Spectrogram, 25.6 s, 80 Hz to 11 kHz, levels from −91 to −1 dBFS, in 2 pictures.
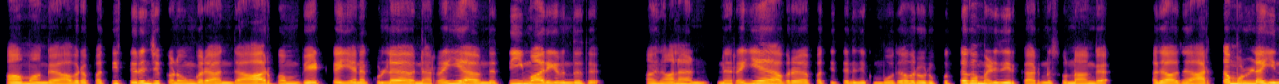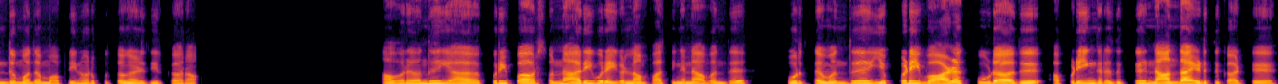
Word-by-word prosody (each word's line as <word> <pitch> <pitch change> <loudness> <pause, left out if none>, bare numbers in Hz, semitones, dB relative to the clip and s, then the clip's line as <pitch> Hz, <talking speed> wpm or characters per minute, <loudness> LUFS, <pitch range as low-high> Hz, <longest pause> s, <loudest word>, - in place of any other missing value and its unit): ஆமாங்க. 180 -1 +2 0.2
அவர 165 +2 0
பத்தி 165 +10 -5
தெரிஞ்சுக்கனுங்கற 205 -3 0
அந்த 155 0 -2 0.2
ஆர்வம், 200 -1 0
வேட்கை 195 +3 0
எனக்குள்ள 170 +4 -2 0.3
நெறைய 210 - -2 0.2
அந்த 150 -2 -1
தீ 230 - -1
மாரி 205 +1 +3
இருந்தது. 165 -4 -1 0.6
அதனால, 155 +6 -1 0.5
நெறைய 205 - -2 0.2
அவர 175 0 -1 0.2
பத்தி 165 +2 -8
தெரிஞ்சுக்கும்போது, 165 -1 -3
அவர் 235 -7 0
ஒரு 155 - -2
புத்தகம் 270 +4 +1
எழுதியிருக்காருன்னு 170 -1 -1
சொன்னாங்க. 145 -2 -1 0.6
அதாவது 170 +5 +1 0.2
"அர்த்தமுள்ள 225 +1 +1 0.2
இந்து 180 +2 +1
மதம்" 160 -1 0
அப்டின்னு 180 +10 -4
ஒரு 170 - -4
புத்தகம் 160 +2 0
எழுதியிருக்காறாம். 140 -1 -5 1.9
அவர 195 +2 0
வந்து 235 +6 +2
யா 185 - +1 0.3
குறிப்பா 255 +2 -1
அவரு 225 -8 0
சொன்ன 200 +2 0
அறிவுரைகள்லாம் 175 -6 +1
பாத்தீங்கன்னா 160 +2 -1 0.2
வந்து, 160 +8 -2 0.5
"ஒருத்தன் 180 0 +1
வந்து 190 +7 0 0.3
எப்படி 270 +11 +2
வாழக்கூடாது? 190 -5 +4 0.3
அப்படின்கிறதுக்கு, 205 - -1 0.2
நான் 175 +3 +5
தான் 205 -3 +6
எடுத்துக்காட்டு 150 -4 -3
175 Hz, 115 wpm, -20 LUFS, 160-210 Hz, 1.9 s, தான்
